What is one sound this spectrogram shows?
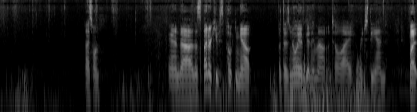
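Dry soil crumbles between fingers.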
